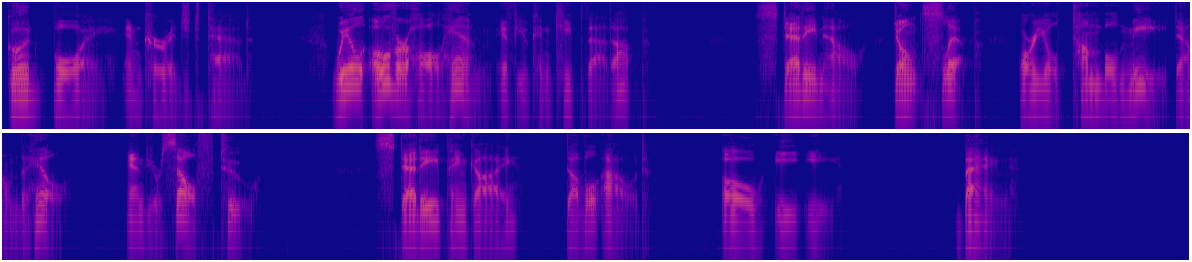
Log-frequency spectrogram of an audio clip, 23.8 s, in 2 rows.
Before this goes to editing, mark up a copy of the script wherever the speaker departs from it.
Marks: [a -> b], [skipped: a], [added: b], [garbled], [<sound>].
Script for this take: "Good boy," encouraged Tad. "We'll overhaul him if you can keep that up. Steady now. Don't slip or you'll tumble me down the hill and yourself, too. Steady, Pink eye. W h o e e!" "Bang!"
"Good boy," encouraged Tad. "We'll overhaul him if you can keep that up. Steady now. Don't slip or you'll tumble me down the hill and yourself, too. Steady, Pink eye. [W h -> Double out] o e e!" "Bang!"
